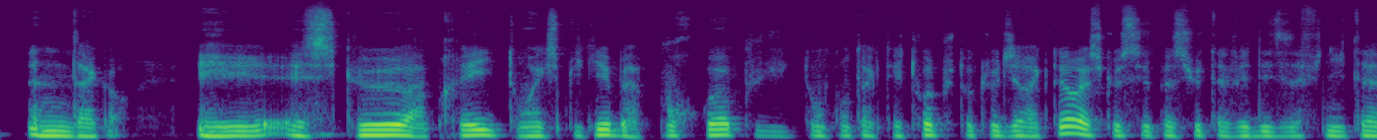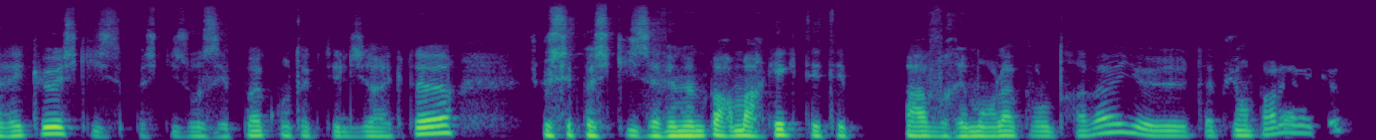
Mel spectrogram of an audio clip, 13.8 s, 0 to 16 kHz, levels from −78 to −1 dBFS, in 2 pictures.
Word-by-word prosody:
Mmh, 125 -4 +5
d'accord. 115 +1 -3 0.3
Et 120 -1 +4 0.2
est-ce 125 +6 -1
qu'après 135 -1 +5
ils 135 -2 +1
t'ont 115 -3 -4
expliqué, 120 +4 +1
bah, 115 -7 -3
pourquoi 145 +2 +1
plu 140 -3 -17
ils 115 - -18
t'ont 125 +2 -6
contacté 120 +1 -8
toi 140 +5 0
plutôt 130 -1 -10
que 130 - -20
le - - +1
directeur? 125 +9 +1
Est-ce 145 -4 +2
que 130 - -3
c'est 125 -1 -7
parce 120 -3 -6
que 130 - -4
tu 120 - -10
avais 115 +1 -3
des 115 0 -4
affinités 120 +2 -5
avec 125 +3 -1
eux? 175 - +9
Est-ce 170 -1 +1
qu'ils 120 - -13
s 110 - -17
parce 105 - -18
qu'ils 115 -1 -14
osaient 105 -2 -7
pas 125 +4 -2
contacter 120 -2 -9
le - - -8
directeur? 120 - +3
Est-ce - - -26
que - - +1
c'est 130 - -1
parce 125 -2 0
qu'ils 125 -3 -5
avaient 120 +1 +4
même 125 0 +6
pas 135 - +4
remarqué 130 +2 +4
que 145 - -11
tu 125 - -2
étais 120 -1 -6 0.2
pas 120 -1 +2
vraiment 115 0 0
là 125 - +3
pour 120 0 -9
le 120 - -3
travail? 185 - -4
Heu, 125 -3 -1
tu - - -29
as 125 - -7
pu 130 - -11
en 130 - 0
parler 160 +8 -5
avec 190 -2 -10
eux? - - -15
125 Hz, 290 wpm, -22 LUFS, 115-135 Hz, 0.3 s, eux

